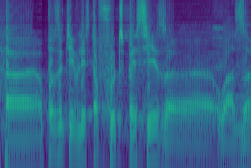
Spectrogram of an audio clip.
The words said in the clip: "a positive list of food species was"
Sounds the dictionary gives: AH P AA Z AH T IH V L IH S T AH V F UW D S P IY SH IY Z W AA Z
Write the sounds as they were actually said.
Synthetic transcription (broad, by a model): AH P AA Z AH T IH V L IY S T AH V F UW D S P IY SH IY Z W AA Z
